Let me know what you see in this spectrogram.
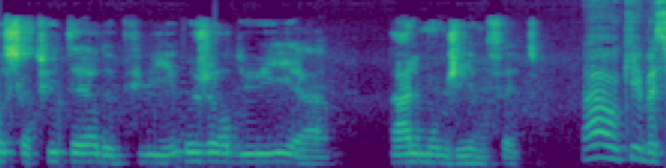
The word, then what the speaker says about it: ALMONDGY: Almondji, hein, pour ceux qui nous écoutent, ça s'écrit A-L-M-O-N-D-G-Y.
